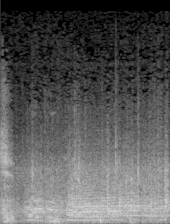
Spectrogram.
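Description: Rally car engine heard from inside the cabin, pulling hard at a nearly steady pitch over gravel and road noise.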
